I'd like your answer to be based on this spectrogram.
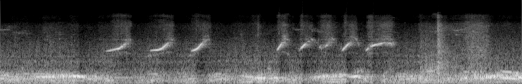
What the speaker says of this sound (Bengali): এটা নর এটা মাদি দুটা কবুতর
